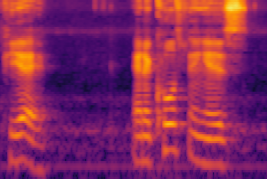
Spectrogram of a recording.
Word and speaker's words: pie: II just like Pi in English except it's pronounced PA and a cool thing is is that we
